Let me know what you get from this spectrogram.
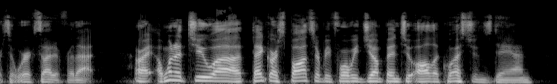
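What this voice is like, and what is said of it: Hoarse, strained voice. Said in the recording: “excuse me. I'm excited. I'm losing my voice here. A lot of, a lot of talking the last couple days.”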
